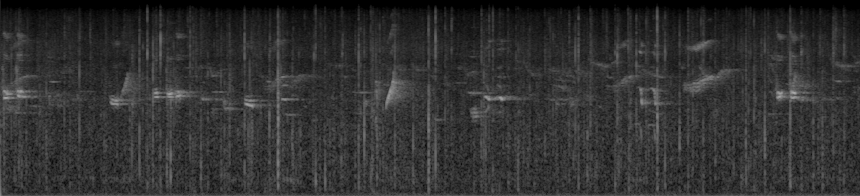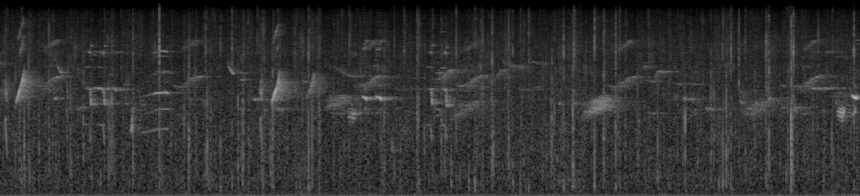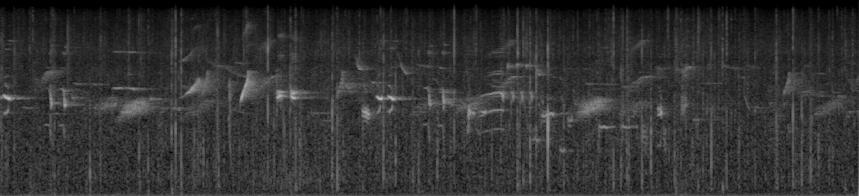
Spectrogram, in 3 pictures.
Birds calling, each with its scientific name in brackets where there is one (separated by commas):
Iiwi (Drepanis coccinea), Apapane (Himatione sanguinea), Omao (Myadestes obscurus)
